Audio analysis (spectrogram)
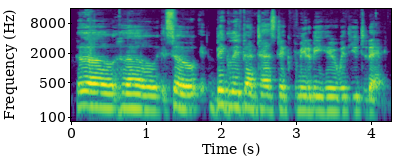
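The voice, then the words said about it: Donald Trump impression. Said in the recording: “Mr. Trump from the White House ... doing a wonderful Trump impersonation.”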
